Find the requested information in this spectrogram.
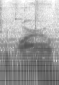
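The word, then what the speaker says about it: saguaro: noticed that we are surrounded by those famous swaro cactus we first found down in Baja Mexico some years ago that's right I pronounced it right this time and speaking of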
